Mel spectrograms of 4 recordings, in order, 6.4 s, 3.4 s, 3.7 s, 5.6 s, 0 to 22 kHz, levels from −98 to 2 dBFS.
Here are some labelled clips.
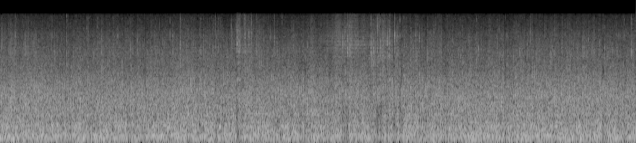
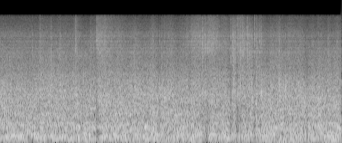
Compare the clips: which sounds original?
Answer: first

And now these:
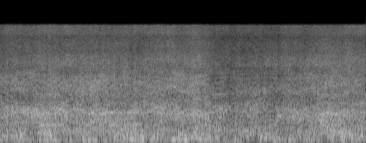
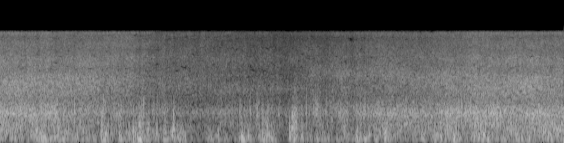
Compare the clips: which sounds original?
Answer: second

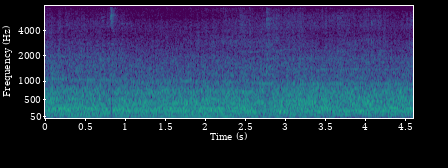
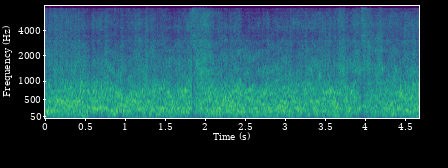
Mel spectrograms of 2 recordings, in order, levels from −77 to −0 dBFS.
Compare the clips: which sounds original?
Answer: first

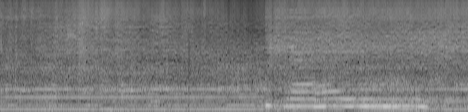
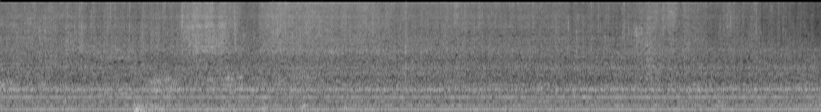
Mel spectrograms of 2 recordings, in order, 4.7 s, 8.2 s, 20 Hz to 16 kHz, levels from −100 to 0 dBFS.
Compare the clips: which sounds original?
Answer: second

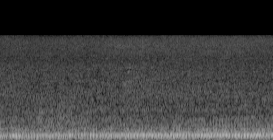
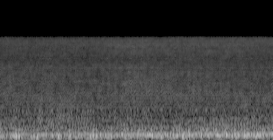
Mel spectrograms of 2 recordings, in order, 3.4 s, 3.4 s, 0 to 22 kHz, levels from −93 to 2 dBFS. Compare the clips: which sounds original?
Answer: first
